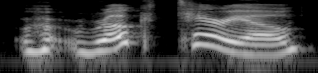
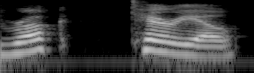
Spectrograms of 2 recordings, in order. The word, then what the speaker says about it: Roch Thériault: Roch Thériault called himself a prophet.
